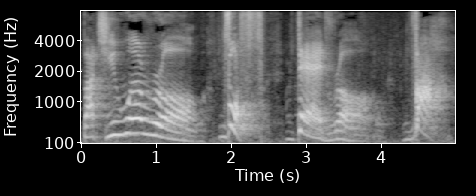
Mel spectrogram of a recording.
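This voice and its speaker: A woman's voice: on the high side, big pitch swings, creaky, a bit bright, heavily acted. Woman playing a maniacal jealous king. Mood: menacing. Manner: slow menacing taunts, breaking into shrieks. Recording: music playing behind.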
